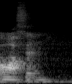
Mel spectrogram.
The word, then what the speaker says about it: often: don't play often or often you don't pronounce the T in often even though I always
